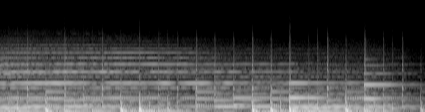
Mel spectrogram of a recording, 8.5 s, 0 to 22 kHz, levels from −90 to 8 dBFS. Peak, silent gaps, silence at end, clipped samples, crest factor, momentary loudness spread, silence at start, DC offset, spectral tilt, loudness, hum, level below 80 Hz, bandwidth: 0 dBFS; none; 0 s; under 0.1%; 18 dB; 11 LU; 0 s; under 0.1%; -11.5 dB/octave; -19 LUFS; none; -22 dBFS; 4.4 kHz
